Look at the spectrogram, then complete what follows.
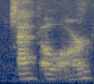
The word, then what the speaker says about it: for: come over for dinner it's called a weak form English has something called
